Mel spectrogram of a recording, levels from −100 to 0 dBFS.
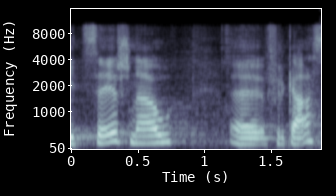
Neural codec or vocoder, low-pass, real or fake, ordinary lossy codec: vocoder, 22.05 kHz, 80 mel bands, WaveNeXt; 9.9 kHz; fake; none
